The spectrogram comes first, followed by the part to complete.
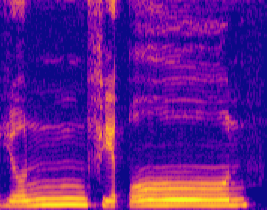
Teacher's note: نون ساکن کے بعد فا لہٰذا یہاں پہ اظہار ہوگا، اور تھوڑا سا نون کو واضح کر کے ہم 1 سیکنڈ تک اس کو کھینچیں گے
